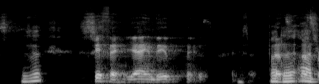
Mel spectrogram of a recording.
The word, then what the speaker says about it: CCalle: and Central America at CCalle, I think that's pronounced. Is it? CCalle, yeah, indeed. But that's right. Yeah, CCalle.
